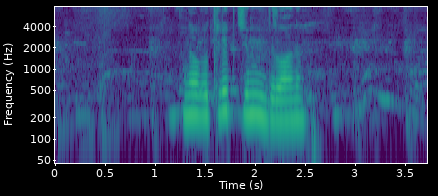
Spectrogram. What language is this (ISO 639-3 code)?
rus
